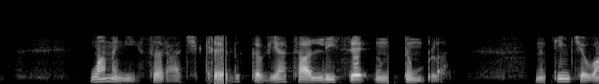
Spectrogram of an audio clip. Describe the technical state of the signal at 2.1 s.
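Packet loss filled with silence hits from 2.07 to 2.29 s. About 120 ms of packets went missing, scattered in runs no longer than 30 ms. The gaps hold only silence, so the speech breaks into hard-edged holes just before "că viața li se".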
